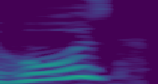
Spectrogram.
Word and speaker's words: whose: what we mean by whose and you know also how to pronounce who's how to say this word notice here wh here o is e so we pronounce it who's okay the second word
